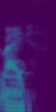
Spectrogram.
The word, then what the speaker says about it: Ralph: Lopez and Rafe finds it's spelt Ralph but it's pronounced Rafe I've tripped up on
